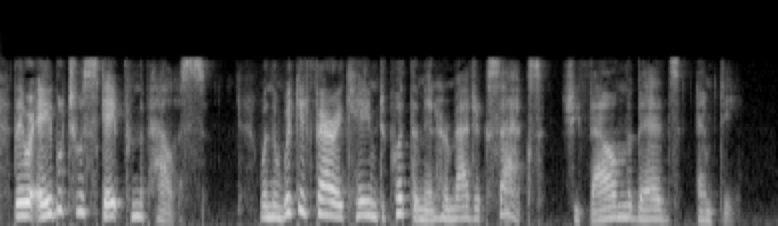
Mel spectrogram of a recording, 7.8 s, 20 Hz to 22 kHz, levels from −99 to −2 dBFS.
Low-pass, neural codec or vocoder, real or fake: 7.2 kHz; none; real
